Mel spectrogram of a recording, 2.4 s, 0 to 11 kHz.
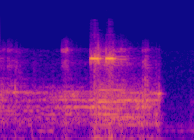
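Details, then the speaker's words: Blackline Loner M6 wearable lone-worker safety monitor, worn on the hip: a short electronic chime with two sharp high beeps. This is the optional lost-signal alarm warning the wearer that the device has lost its connection. "so that sound is your device if you want to configure it that way you can the talk to managers say yes I would like one lost signal alarms set up because I want it to notify me if I lose connection"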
